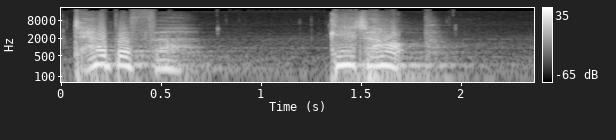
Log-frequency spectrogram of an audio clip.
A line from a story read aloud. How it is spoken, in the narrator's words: he said quietly in her ear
